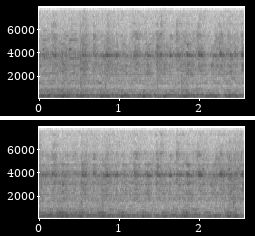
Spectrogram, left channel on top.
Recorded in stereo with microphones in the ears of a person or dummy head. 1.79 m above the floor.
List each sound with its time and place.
0.0 s a fan: 5° left (ahead or behind), 2.5 m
